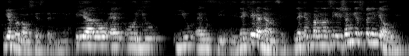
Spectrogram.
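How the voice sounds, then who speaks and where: A man teaching vocabulary, explaining word meanings in an animated way and often asking and answering his own questions. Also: high-pitched, fairly quick. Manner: animated, repetitive questioning, calls viewers beta and bhai. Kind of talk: explaining lesson in Hindi and English. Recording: echoey room, mic at a distance, dull sound.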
